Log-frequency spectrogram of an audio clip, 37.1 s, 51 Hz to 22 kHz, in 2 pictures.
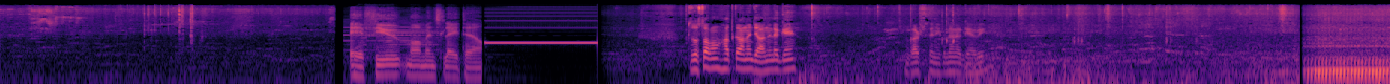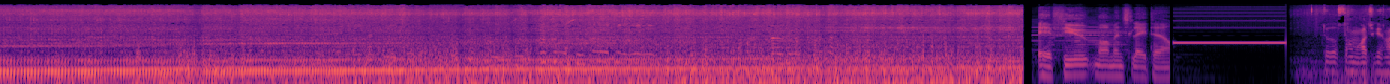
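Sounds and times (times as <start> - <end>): motorcycle engine running: 17.4 - 32.2.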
